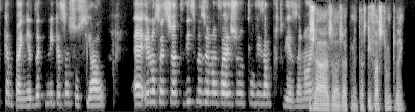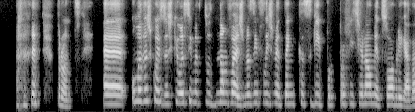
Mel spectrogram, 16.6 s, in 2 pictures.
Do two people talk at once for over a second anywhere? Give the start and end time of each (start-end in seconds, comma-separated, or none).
none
